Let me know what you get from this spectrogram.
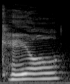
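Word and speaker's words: Chaol: Apparently it's pronounced Kale. Kale, not Kale. And my husband still calls him Cow, but I'm just going to say Kale.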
